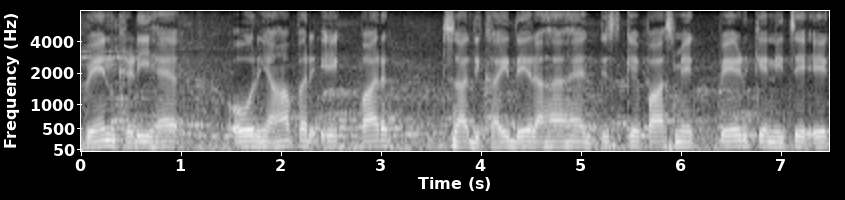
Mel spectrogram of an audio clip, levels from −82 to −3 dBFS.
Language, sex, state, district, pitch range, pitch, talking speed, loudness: Hindi, male, Rajasthan, Bikaner, 110-120 Hz, 110 Hz, 160 wpm, -16 LUFS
